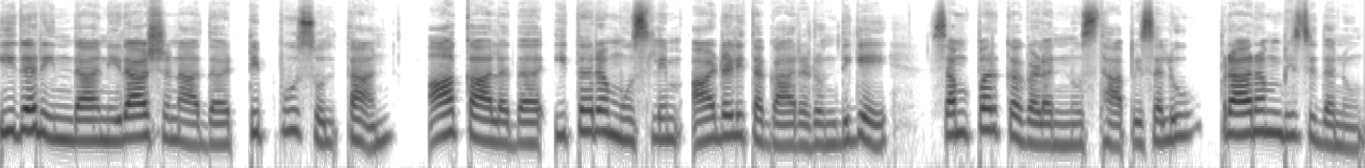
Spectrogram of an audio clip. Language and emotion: Kannada, neutral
